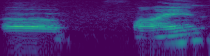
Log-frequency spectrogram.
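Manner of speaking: hesitant, low reply; halting, thrown-off answer; mock confused. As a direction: answer warily after a pause. Confused reply to the cold caller.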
